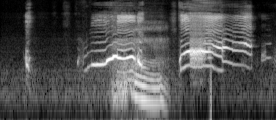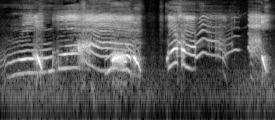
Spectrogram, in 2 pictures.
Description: Our twins got scatted and started crying because of daddy snoring!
